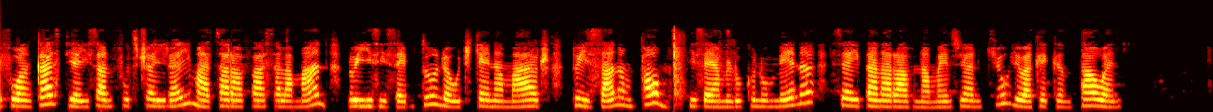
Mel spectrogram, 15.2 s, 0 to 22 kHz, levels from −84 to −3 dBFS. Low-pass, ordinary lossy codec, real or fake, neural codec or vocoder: 19.8 kHz; AAC, 24 kbps; real; none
